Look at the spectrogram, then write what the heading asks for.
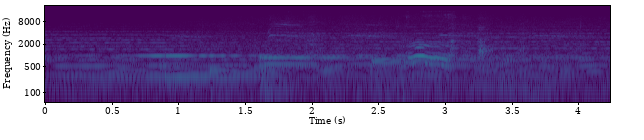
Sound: birds chirping; gentle music

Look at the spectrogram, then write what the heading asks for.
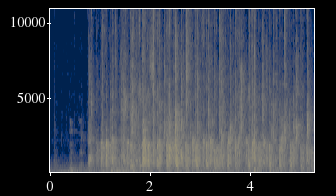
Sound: audience clapping

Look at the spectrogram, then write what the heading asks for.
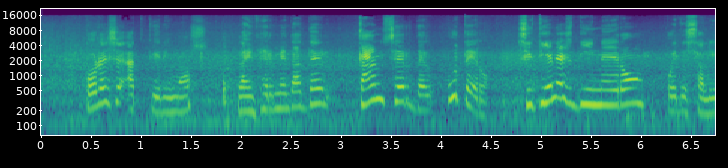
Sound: speaking in foreign language

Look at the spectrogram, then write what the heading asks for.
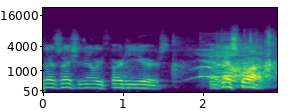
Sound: applause

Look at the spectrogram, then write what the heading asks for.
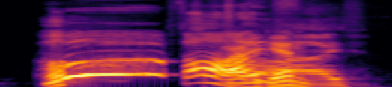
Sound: gasps

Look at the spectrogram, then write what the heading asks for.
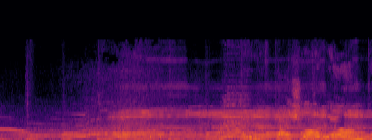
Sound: crying

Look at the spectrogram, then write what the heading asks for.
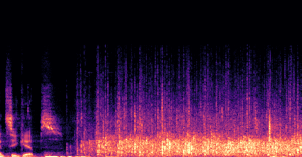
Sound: all applauding

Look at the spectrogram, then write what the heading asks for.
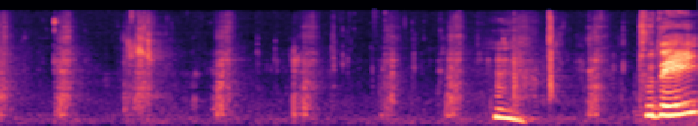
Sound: crunching

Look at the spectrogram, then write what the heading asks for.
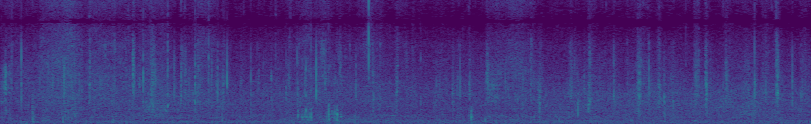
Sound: wind blowing; speaking in foreign language

